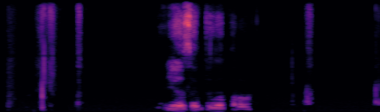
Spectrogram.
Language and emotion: Russian, neutral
